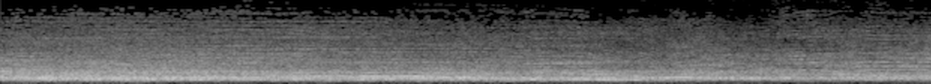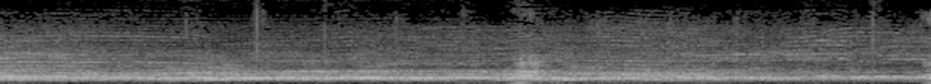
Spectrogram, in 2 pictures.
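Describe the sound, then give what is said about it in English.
A church audience shouts together in a sustained, loud roar of many overlapping voices, with whoops and cries rising out of the dense crowd noise for the whole stretch. “Somebody shout a little bit.”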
